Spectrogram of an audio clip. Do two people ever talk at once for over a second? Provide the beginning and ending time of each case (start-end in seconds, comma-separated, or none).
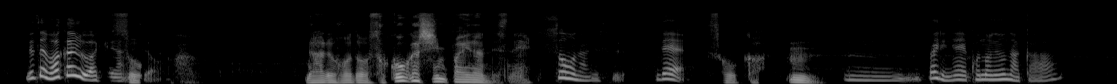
none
